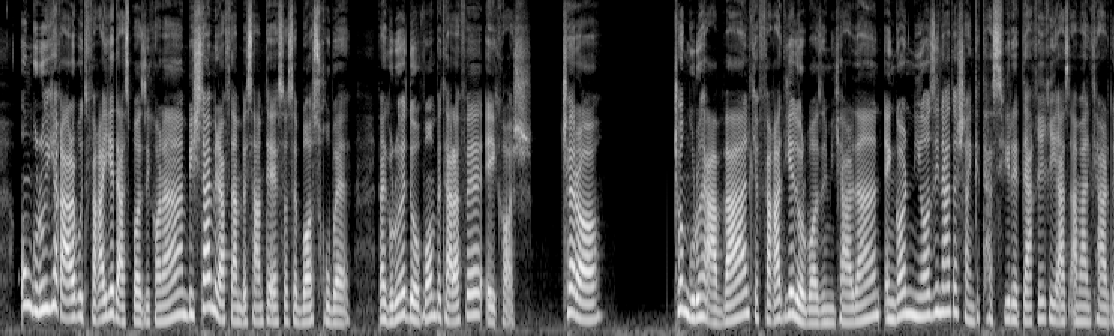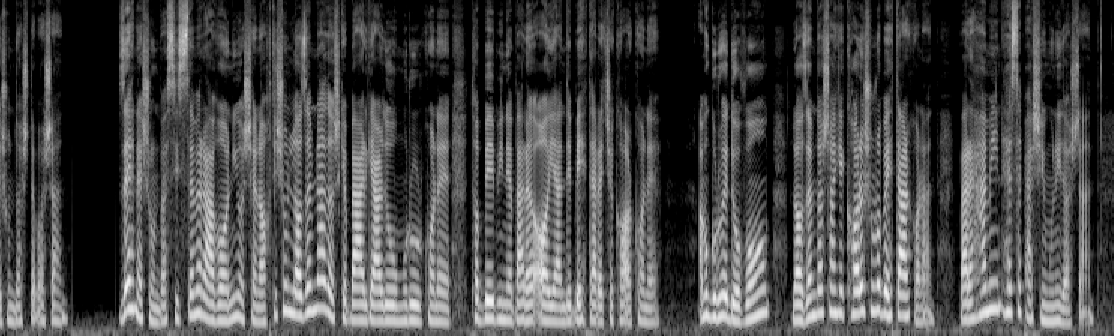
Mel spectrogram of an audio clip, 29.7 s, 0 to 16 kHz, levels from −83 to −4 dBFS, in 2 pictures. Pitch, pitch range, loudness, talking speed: 185 Hz, 165-230 Hz, -17 LUFS, 160 wpm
